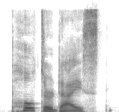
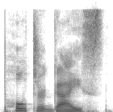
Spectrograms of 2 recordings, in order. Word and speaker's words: poltergeist: just said it twice polter dice I said a polter dice instead of poltergeist in this week's episode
